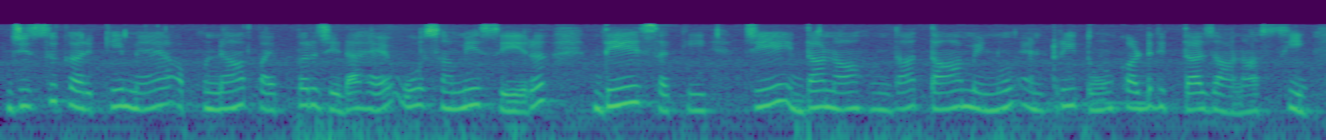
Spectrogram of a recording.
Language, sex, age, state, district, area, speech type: Punjabi, female, 18-30, Punjab, Pathankot, rural, spontaneous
